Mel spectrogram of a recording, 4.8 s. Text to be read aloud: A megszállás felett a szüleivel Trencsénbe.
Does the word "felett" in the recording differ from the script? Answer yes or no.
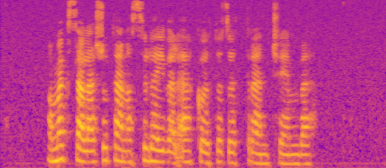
yes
